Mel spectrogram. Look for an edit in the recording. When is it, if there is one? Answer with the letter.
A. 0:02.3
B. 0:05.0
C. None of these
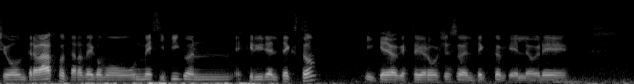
B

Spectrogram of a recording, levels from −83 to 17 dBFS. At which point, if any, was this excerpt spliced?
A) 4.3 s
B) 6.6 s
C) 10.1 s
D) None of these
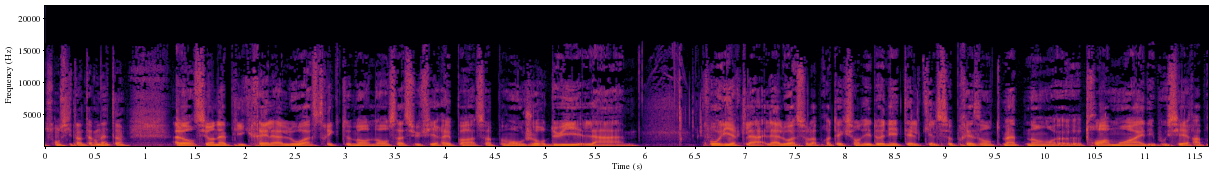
B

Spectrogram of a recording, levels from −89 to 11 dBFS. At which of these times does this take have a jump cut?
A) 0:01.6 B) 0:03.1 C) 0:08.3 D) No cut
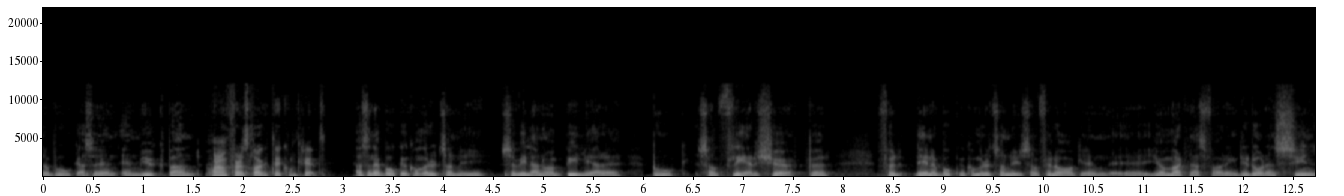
B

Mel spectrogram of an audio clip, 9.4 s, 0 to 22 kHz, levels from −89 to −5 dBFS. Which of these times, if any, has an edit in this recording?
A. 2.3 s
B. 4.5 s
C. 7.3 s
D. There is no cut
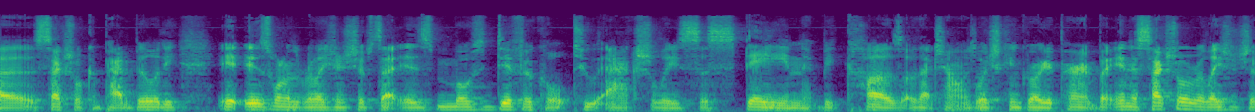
C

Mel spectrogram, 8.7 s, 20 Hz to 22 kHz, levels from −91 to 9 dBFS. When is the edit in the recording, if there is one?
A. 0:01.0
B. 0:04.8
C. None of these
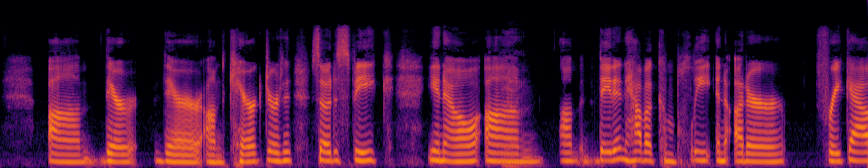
C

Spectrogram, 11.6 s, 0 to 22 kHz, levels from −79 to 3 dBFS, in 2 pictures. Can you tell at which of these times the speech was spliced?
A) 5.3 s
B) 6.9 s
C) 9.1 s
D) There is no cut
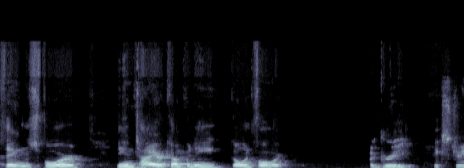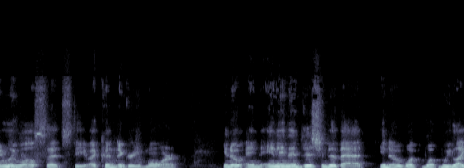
A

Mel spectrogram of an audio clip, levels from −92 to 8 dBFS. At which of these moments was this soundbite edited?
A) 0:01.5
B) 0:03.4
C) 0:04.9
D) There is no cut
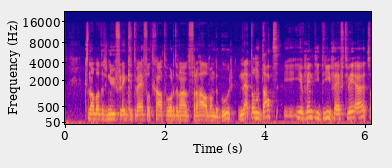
B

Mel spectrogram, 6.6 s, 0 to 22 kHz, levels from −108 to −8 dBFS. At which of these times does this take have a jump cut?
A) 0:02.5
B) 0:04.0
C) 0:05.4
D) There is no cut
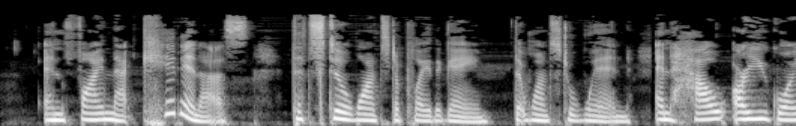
C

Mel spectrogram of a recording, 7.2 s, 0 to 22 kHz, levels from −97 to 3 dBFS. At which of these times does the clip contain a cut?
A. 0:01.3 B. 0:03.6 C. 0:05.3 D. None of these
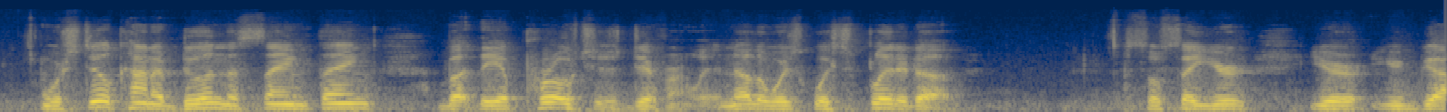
D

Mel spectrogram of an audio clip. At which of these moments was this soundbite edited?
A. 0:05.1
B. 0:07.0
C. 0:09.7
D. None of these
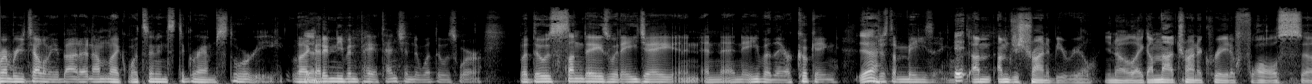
C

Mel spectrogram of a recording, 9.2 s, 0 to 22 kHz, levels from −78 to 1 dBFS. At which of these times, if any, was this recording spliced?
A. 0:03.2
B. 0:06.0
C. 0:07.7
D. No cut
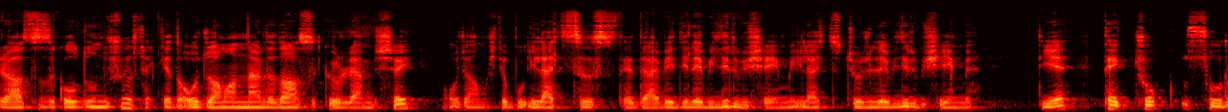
A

